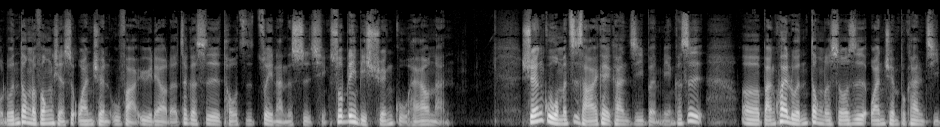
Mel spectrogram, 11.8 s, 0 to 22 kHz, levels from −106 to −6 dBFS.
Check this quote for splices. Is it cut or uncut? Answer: uncut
